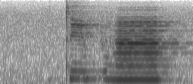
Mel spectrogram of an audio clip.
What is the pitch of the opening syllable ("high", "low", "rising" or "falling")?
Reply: high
